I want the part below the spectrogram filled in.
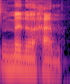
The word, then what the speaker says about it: Menahem: I was trying to figure out how to pronounce Menahem there, and I think it's Menahem.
